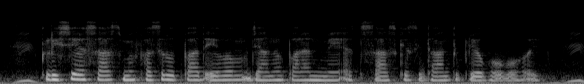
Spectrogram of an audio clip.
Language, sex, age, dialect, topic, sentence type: Magahi, female, 31-35, Southern, banking, statement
